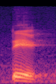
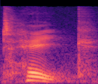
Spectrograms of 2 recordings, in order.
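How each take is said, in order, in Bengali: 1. t টা বাংলা ধাঁচে বলা হয়। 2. t টা ইংরেজি ধাঁচে বলা হয়। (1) "তোমরা আগে যেটা বলতা টেক" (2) "এটার উচ্চারণটা একটু ডিফারেন্ট"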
